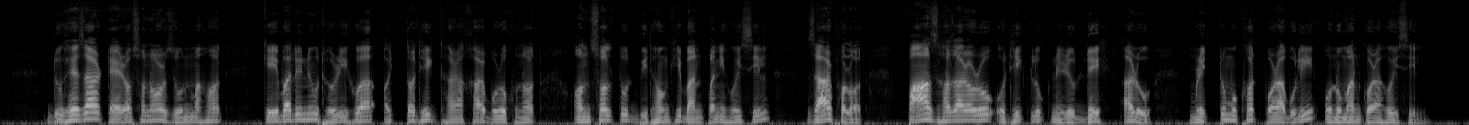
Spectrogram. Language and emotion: Assamese, neutral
